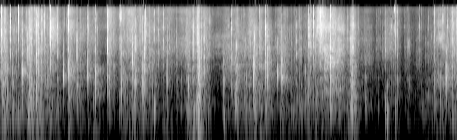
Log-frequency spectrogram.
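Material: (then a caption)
Foil-lined plastic. A medium-size Kettle crisps bag of foil-lined plastic, puffed and apparently full, is squeezed and crinkled with the fingers of both hands. Dense, bright crackles and crinkles overlap continuously with very little low end, each snap dying away almost at once.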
